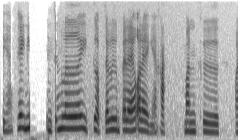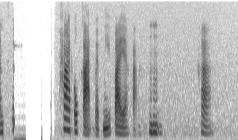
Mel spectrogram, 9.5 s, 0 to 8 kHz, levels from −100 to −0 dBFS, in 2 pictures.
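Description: Speech suppressed in double talk appears from 0.00 to 0.26 s and again from 0.58 to 1.16 s. The speech dips sharply, by roughly 40 dB at its deepest, in short bursts totalling about a tenth of a second in the first stretch and under half a second in the second. This is likely an echo canceller hearing both ends active at once. It cannot tell the near talker from loudspeaker echo, so it turns everything down and leaves the speech chopped and hollow.

The other side's voice leaking through follows briefly from 4.97 to 5.05 s. A faint second voice, about 20 dB below the main speech, slips into the microphone for a fraction of a second. Its likely cause is echo from the device's loudspeaker that the canceller failed to remove completely, so a scrap of the far end rides under the talker.

Speech suppressed in double talk returns right on top of that leak, from 5.01 to 5.28 s, and again from 5.53 to 5.77 s. 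Each time the speech drops out by as much as roughly 40 dB, for a few tenths of a second in total per stretch. Here the canceller is likely clamping down after detecting the far-end voice, cutting the near talker into pieces.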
